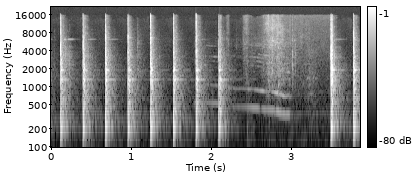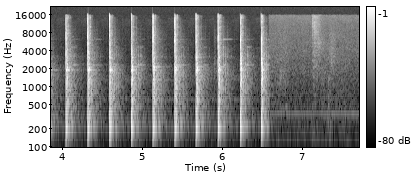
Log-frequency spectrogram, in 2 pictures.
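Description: A hammer tapping the contact-cemented edges of a leather knife sheath on a granite slab to press the two layers together: quick, even taps about four a second, a short pause a little past two seconds in, then another run of taps that stops about two-thirds of the way through.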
